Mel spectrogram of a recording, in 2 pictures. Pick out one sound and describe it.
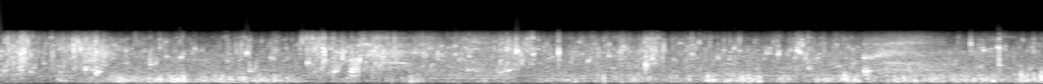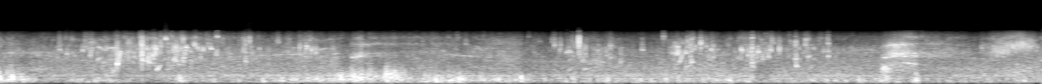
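Water sloshes and splashes close by in choppy waves.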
